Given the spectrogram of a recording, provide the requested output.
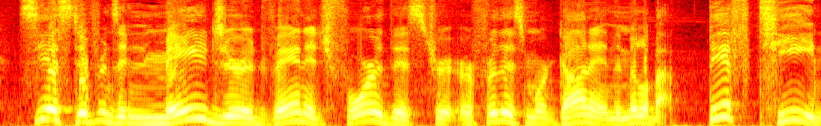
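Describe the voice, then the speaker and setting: Lively intonation carries the speech over music in the background. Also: man. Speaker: esports caster. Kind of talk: live commentary. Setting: home webcam stream. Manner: stuttering; fast.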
